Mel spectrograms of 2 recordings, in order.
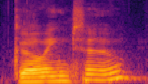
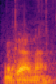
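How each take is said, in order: First: Both words are said in full. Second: The words are reduced and run together.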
